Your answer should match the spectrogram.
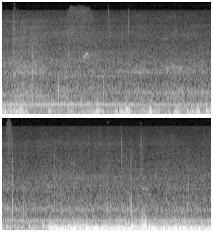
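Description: Outdoor field ambience picked up by a camera microphone, with a steady low hum. About five seconds in, a louder, uneven low rumble of wind buffeting the microphone sets in.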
